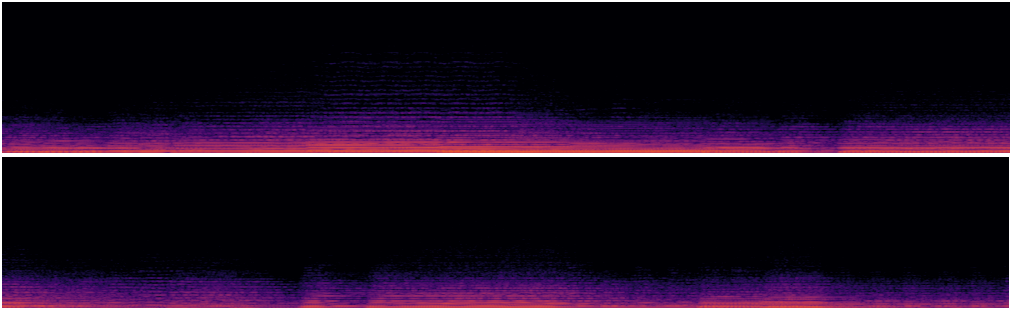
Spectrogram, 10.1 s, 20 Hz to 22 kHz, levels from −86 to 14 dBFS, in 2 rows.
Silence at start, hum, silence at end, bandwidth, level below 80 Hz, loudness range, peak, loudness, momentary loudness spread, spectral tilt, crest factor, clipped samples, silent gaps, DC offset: 0 s; none; 0 s; 9 kHz; -64 dBFS; 7 LU; -16 dBFS; -32 LUFS; 14 LU; -7.5 dB/octave; 16 dB; under 0.1%; none; under 0.1%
